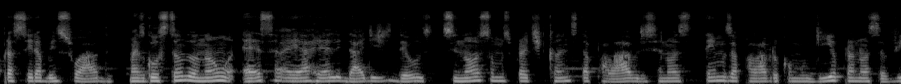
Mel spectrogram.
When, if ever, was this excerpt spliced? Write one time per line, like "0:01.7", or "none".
0:01.2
